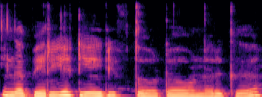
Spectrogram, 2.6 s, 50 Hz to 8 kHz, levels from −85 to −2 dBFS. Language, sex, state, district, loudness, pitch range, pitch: Tamil, female, Tamil Nadu, Nilgiris, -14 LUFS, 210-235 Hz, 225 Hz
